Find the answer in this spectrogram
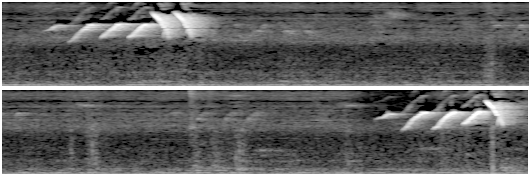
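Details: Yellow-bellied seedeater singing the tui tuí song style: a fast run of rising, whistled upslurred notes, repeated after a long quiet pause with a low hum beneath.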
